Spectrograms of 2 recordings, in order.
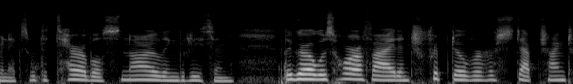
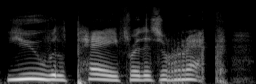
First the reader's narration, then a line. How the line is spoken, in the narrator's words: growled Armonix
